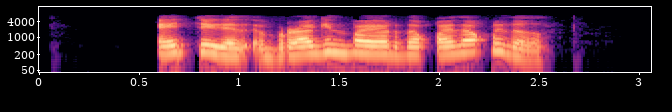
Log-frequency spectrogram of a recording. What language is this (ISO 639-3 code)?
bak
